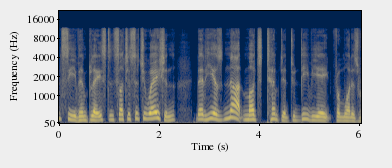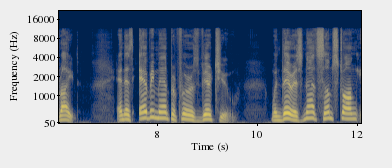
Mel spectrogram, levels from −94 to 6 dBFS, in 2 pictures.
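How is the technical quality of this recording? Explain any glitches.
No glitches or technical faults are audible anywhere in the speech recording.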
